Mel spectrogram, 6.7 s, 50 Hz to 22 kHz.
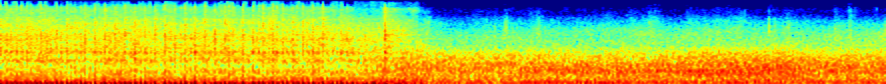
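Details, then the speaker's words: Acura Integra DC2 project after a new starter kit, intake not hooked up: loud uneven low chug, then a lumpy, unsteady idle that hunts and stumbles; rough idle blamed on multiple vacuum leaks, engine otherwise said healthy. "doesn't idle right because there's just a lot of stuff going on you know the lot of vacuum leaks one here one there the intake is not hooked up there's another vacuum leak there"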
